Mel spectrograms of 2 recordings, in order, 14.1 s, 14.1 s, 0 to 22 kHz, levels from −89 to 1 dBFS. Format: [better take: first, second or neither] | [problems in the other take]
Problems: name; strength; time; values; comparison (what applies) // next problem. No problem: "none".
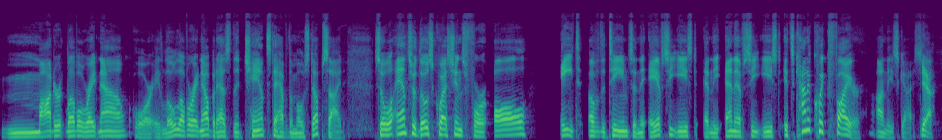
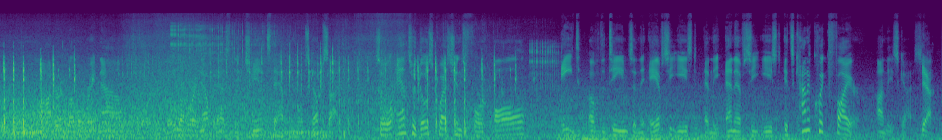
first | train or aircraft noise; very loud; throughout; 2 dB above the speech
